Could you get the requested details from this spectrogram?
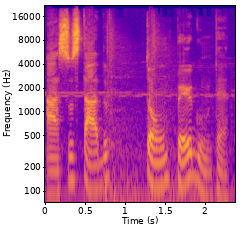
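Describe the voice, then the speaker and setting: Slow man narrating a soap summary. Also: on the low side, expressive, faint music behind. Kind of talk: scripted soap opera narration.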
